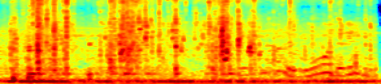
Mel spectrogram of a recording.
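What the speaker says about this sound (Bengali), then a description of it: "এবারে কলের জল নিয়ে এসে মাছটা ভালো করে ধুয়ে নেব।" A scaled hilsa fish is rinsed under running tap water, with a close trickling, splashing stream that rises and falls while a voice is heard faintly underneath.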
